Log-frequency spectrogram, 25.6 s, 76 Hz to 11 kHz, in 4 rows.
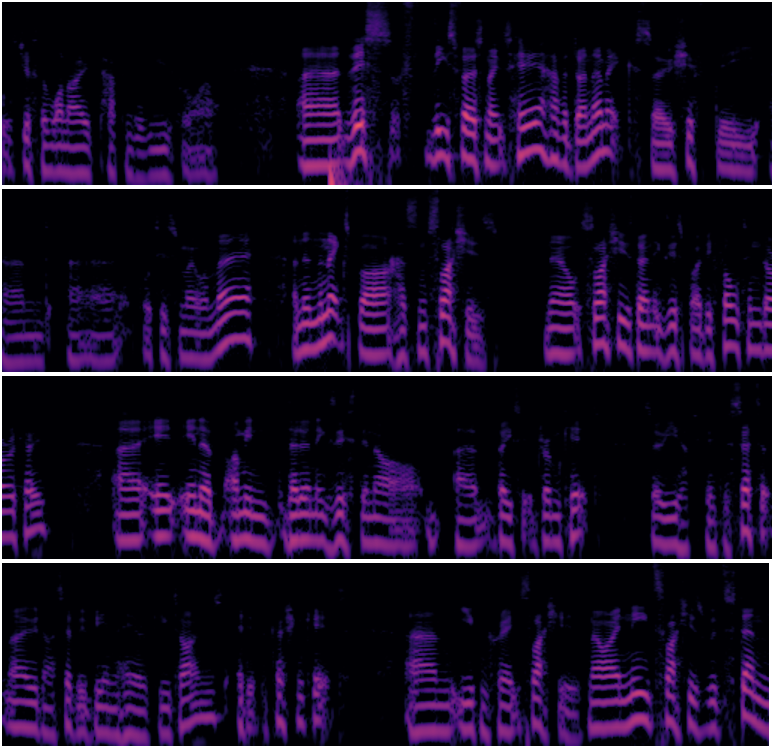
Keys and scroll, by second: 5.7 shift+d.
